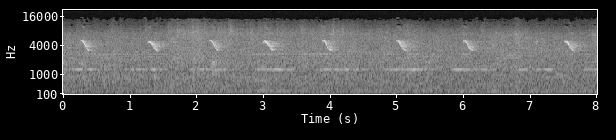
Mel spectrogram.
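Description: A bird calling a short, high, falling note over and over, about once a second, over a steady low hum.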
